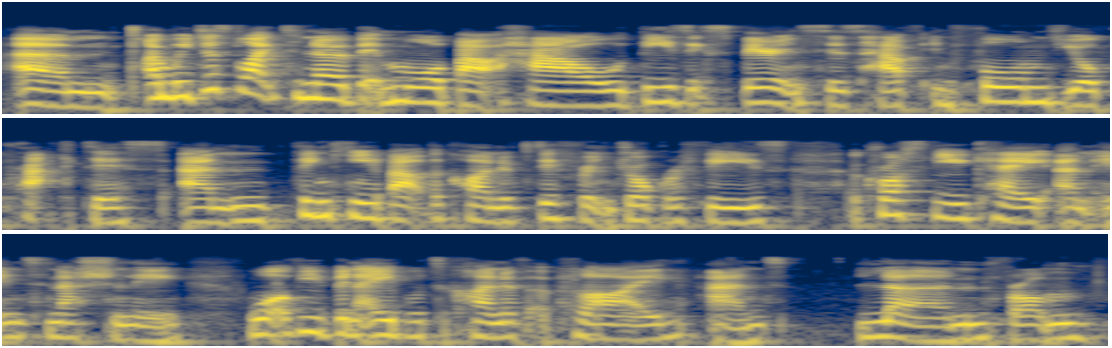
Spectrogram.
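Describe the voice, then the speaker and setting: A woman's voice: fairly low pitch, fairly quick, hardly any pauses, pushed and bright, highs cut off. A woman hosting an interview, asking questions in a playful, teasing way. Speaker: podcast host.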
